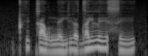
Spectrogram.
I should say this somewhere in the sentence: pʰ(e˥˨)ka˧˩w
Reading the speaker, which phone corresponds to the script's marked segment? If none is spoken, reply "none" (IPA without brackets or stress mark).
i˥˨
